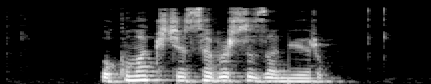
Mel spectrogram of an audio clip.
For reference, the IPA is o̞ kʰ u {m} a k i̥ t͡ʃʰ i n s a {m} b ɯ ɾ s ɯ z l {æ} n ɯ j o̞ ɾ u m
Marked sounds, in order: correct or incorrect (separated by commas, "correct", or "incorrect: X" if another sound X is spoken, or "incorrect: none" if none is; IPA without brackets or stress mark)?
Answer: correct, incorrect: none, incorrect: a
